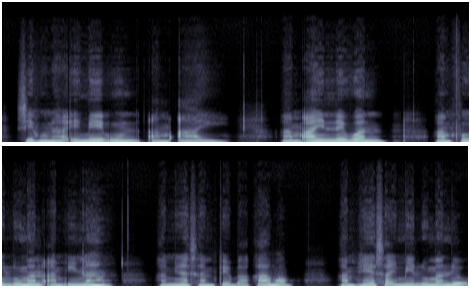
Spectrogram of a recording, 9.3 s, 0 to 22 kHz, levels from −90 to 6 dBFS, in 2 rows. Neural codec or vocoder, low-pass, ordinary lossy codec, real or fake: autoencoder, 48 kHz, 32 numbers a frame, DAC-VAE, trained on Japanese speech; 19.8 kHz; none; fake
